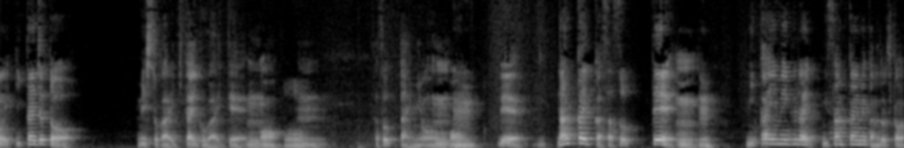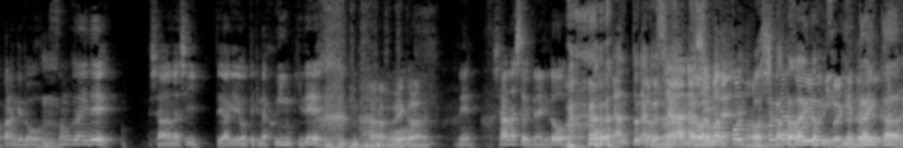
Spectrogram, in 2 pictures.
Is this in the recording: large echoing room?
no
